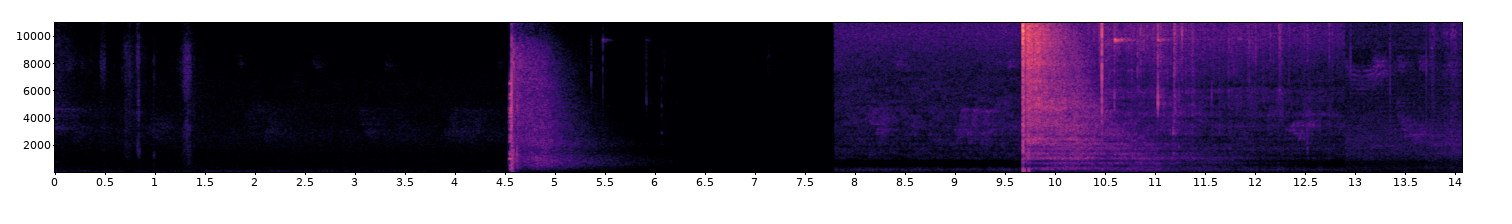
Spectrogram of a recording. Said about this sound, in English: Cantaloupe versus the Glock 43 9mm.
